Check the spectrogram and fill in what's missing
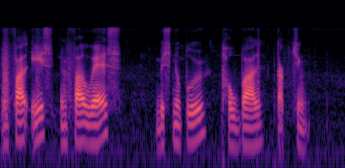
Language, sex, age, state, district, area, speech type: Manipuri, male, 18-30, Manipur, Bishnupur, rural, spontaneous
